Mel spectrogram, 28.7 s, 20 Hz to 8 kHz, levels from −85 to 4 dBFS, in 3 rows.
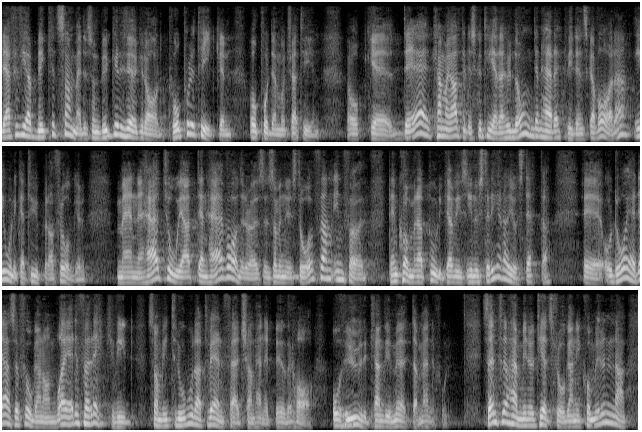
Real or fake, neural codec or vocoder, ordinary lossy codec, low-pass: fake; codec, 16 kHz, 1.1 kbps, Voila-Tokenizer; none; 7.2 kHz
